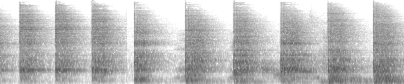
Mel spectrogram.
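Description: Hammer blows on a steel rebar stake, driving it into the ground as a dome anchor. The strikes come steadily, about one and a half per second, each with a brief metallic ring.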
